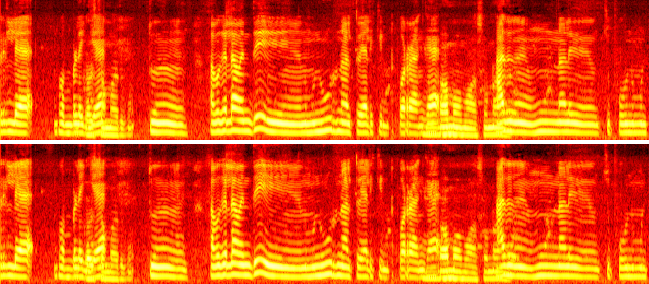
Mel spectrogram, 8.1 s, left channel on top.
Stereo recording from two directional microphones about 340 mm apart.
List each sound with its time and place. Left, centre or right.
0.0 s a woman's voice: centre
5.5 s a man's voice: left
6.1 s a man's voice: centre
